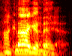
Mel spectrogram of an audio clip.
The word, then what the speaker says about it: Magomed: Magomed.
